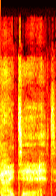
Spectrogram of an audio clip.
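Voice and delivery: mock eerie, unsettling delivery in a soft, creepy voice. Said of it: "You sound creepy as fuck".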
